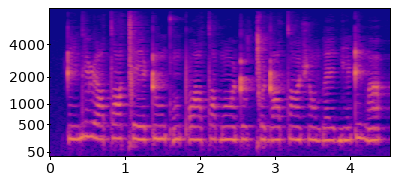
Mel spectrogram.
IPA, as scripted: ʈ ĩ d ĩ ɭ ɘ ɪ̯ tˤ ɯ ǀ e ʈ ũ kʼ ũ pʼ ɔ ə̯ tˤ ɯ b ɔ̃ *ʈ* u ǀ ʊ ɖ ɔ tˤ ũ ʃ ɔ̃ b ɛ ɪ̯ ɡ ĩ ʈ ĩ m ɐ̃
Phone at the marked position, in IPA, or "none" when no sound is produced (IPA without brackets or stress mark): ʈ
